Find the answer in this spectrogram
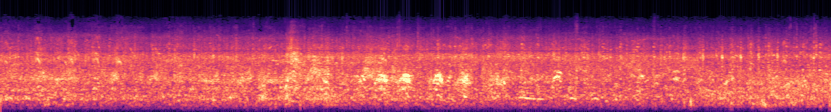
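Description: Dense chorus of many birds calling at a nesting colony of large waterbirds, continuous and overlapping, with a cluster of louder calls about six seconds in.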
